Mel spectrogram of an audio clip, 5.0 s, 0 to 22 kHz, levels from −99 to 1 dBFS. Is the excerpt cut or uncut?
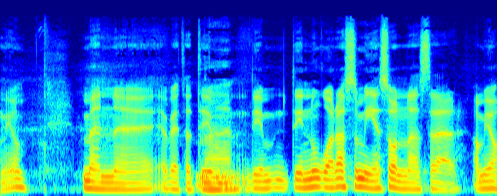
uncut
